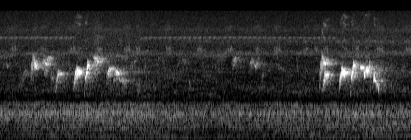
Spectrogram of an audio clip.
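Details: Decoy red-whiskered bulbul singing during trapping at Kim Bôi, Hòa Bình, Vietnam: two short bursts of warbled, slurred notes separated by a pause, over steady hiss and insect drone.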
